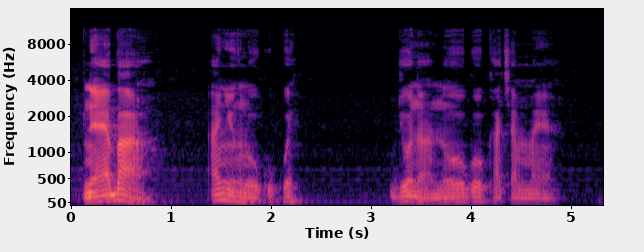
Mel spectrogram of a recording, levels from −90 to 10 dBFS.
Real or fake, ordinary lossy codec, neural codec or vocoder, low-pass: real; none; none; 10.8 kHz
